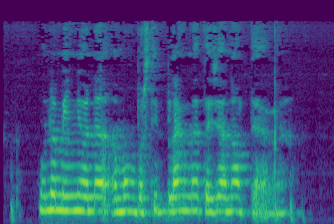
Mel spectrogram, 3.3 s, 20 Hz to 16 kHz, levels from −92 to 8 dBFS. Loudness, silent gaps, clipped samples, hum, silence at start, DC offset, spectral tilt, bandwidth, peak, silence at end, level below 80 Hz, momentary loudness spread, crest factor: -13 LUFS; none; under 0.1%; none; 0.1 s; under 0.1%; -6 dB/octave; 11.5 kHz; 0 dBFS; 0.4 s; -54 dBFS; 11 LU; 14 dB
